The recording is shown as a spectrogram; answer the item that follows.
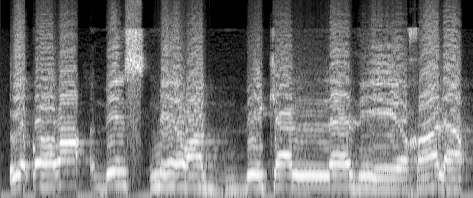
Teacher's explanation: Huruf qaf termasuk huruf qal qalqalah. Ketika sukun harus kita qalqalahkan ya. · tidak boleh juga qaf itu dibaca dengan tipis ya karena dia termasuk huruf istila huruf yang tebal ya. Jadi enggak boleh tanpa qalqalah dan tidak boleh dibaca ti tipis.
